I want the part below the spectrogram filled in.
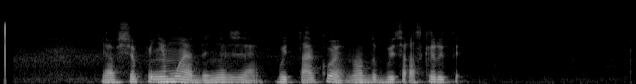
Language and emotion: Russian, neutral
